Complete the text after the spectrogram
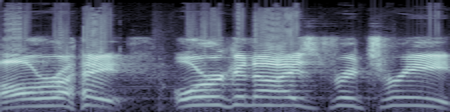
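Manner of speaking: loud, authoritative shouting. Ordering everyone to pull back during a fight: commanding shout to troops. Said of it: "I'll also command everyone".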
